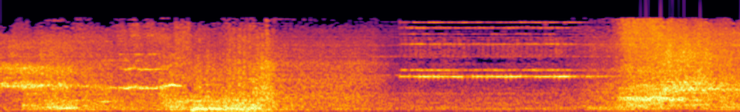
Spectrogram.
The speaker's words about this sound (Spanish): Llega a una calle y ve una cabina telefónica. Un camión de la basura se detiene enfilando contra la cabina.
